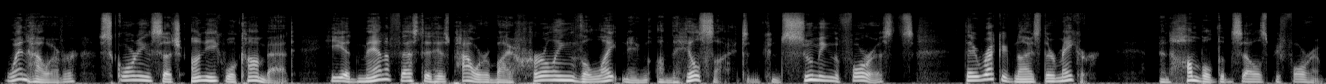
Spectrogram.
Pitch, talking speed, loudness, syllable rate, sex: 145 Hz, 145 wpm, -18 LUFS, 4.9 syllables/s, male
